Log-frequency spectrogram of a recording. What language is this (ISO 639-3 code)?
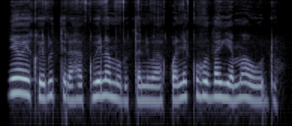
kik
